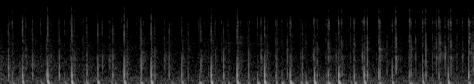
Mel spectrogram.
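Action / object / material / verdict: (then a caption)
tap / plastic headphone ear cup / plastic / none. Fingertips and nails tap the hollow ear cup of a black plastic gaming headset with blue LED accents. The result is a quick, uneven run of short, dry tapping clicks with a hollow low thump and brief bright ticks that die away almost instantly. A faint steady low hum runs underneath.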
